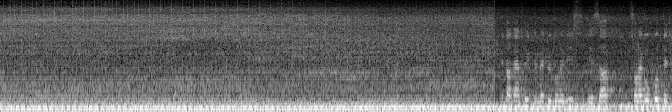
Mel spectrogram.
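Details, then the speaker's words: Engine idling with a light, even tick about three times a second. The owner hears no noise at the ignition coils; the tick seems to resonate along the injector line. He suspects the fuel pressure regulator but is unsure. "on entend même vraiment bien que c'est cette pièce là apparemment ça serait le régulateur de pression d'essence"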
